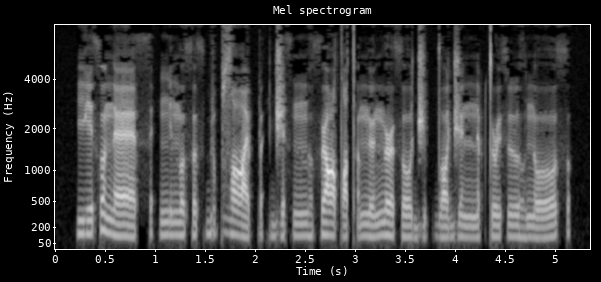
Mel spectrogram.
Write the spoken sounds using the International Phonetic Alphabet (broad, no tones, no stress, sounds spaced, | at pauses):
j i θ o n ɛ θ | ŋ i n̪ o θ ʊ θ b y p zˤ ɛ p | d͡ʒ ɛ θ nː ɔ̤ θ ə˞ tˤ i tʼ ʊ n̪ ø n̪ ə˞ θ o d͡ʒ i p d̪ ɔ d͡ʒ ø nː ɛ p t ɹ y θ lː o̤ n o θ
